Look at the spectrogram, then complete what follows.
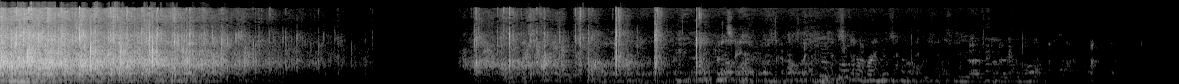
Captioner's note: applause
